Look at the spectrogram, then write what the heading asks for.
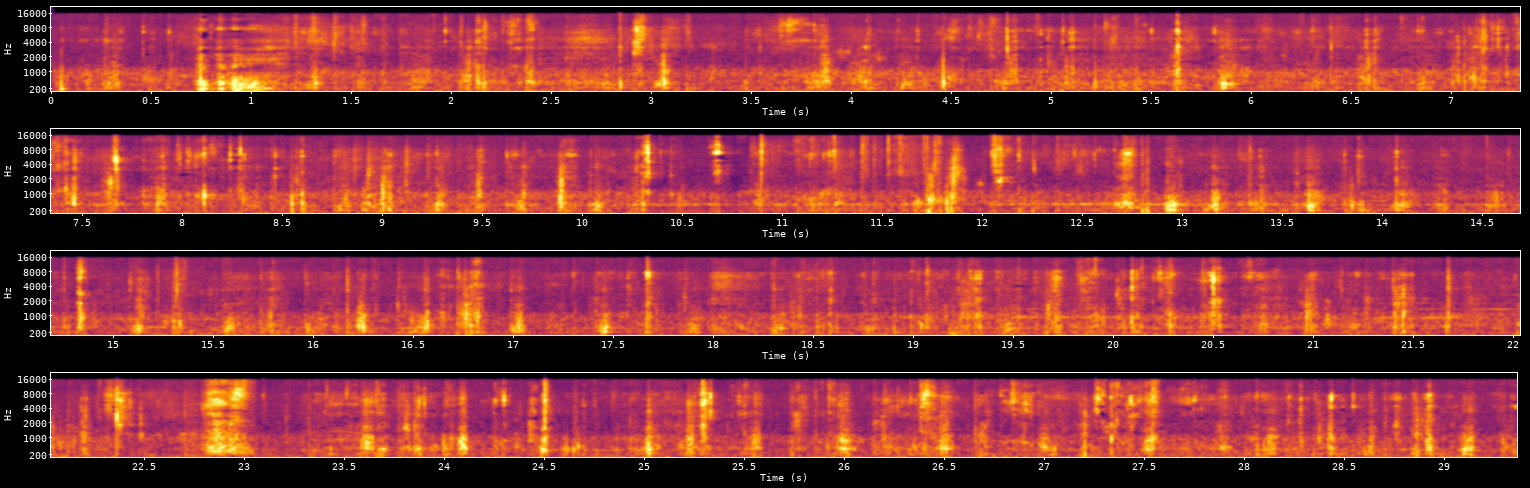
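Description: Close-miked eating of raw seafood: wet chewing and biting with many short clicks and small crunches of shell.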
